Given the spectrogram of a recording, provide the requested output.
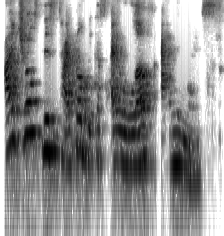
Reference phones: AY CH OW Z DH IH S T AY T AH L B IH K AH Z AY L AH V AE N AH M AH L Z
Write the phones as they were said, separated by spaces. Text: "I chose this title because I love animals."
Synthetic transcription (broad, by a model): AY CH OW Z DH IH S T AY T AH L B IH K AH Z AY L AH V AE N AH M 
